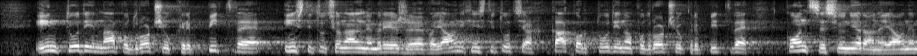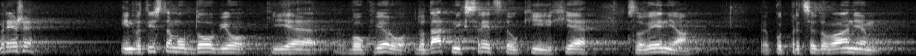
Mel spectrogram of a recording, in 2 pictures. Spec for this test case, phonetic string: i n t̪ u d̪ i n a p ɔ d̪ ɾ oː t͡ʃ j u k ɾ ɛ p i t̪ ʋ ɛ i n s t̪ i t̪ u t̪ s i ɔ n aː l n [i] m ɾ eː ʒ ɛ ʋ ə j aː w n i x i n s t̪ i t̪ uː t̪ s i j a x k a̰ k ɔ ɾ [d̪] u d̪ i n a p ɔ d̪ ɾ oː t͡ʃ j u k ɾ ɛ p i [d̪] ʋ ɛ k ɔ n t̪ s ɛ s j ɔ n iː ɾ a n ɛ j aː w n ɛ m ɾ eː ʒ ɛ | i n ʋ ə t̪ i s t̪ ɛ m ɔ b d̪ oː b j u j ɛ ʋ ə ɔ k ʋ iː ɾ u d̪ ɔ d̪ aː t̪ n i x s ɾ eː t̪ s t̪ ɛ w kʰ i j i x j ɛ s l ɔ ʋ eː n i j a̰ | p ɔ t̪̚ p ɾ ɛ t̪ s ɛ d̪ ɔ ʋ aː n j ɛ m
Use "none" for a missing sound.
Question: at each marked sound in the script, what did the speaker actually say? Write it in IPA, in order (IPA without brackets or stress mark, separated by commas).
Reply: ɛ, t̪, t̪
